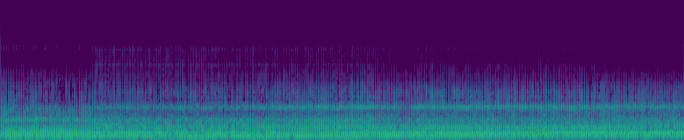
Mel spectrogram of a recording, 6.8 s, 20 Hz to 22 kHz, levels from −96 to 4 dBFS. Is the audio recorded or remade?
remade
